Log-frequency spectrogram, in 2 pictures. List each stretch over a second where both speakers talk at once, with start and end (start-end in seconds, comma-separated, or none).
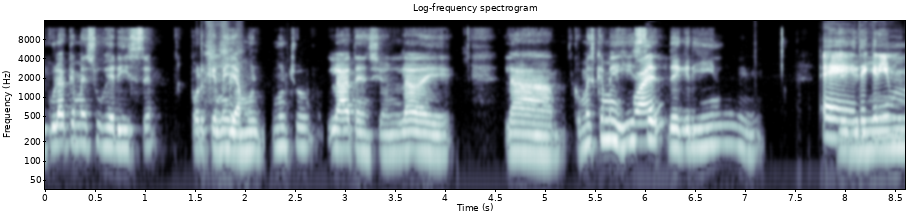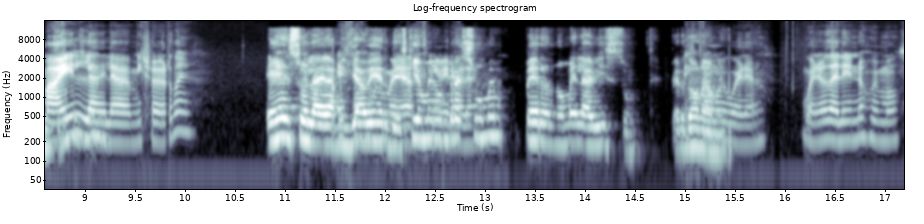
7.9-9.2, 11.5-13.1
